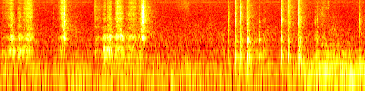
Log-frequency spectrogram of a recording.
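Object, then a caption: Paperback book with card cover. Long nails scratch and tap the card cover of the paperback One Dark Window as it lies flat. The sound is a mix of dry, raspy scratching and short, bright taps over a low rumble. Twelve separate taps and scratches stand out.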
